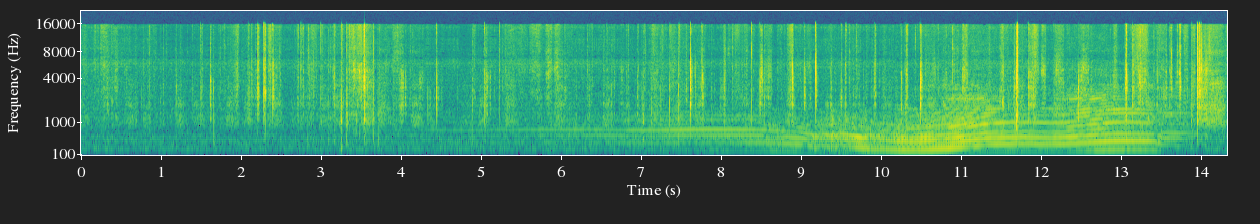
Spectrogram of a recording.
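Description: A bone folder scrapes and rubs along paper.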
